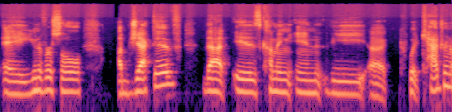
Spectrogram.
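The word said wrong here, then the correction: Kharadron: Overlords. Is that how you say it? – Yeah, Caradron Overlords. Caradron Overlords.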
